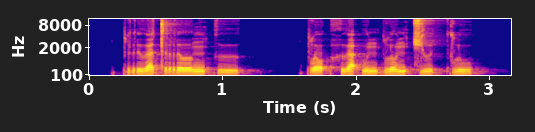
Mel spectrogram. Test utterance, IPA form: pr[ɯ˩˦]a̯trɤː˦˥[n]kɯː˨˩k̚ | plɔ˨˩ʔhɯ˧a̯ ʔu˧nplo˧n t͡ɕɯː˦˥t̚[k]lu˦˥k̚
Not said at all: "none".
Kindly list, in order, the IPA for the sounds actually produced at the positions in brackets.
ɯ˦˥, ŋ, k

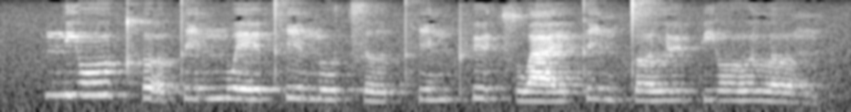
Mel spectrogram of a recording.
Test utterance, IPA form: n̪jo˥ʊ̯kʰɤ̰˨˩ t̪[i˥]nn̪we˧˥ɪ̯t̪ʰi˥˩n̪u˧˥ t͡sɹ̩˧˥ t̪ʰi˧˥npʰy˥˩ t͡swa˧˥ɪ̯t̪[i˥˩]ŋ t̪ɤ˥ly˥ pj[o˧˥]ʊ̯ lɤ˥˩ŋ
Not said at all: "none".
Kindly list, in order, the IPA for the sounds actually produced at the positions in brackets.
i˧˥, i˥˩, o˥

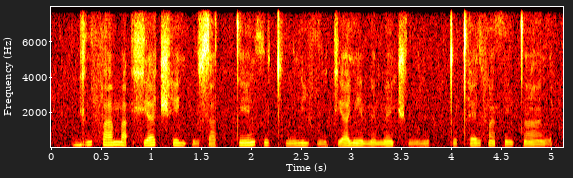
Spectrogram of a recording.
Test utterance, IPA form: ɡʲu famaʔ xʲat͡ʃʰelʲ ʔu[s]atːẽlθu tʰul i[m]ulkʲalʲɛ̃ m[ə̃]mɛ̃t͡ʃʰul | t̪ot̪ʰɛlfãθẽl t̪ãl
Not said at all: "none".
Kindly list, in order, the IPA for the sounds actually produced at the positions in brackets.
s, f, ɛ̃

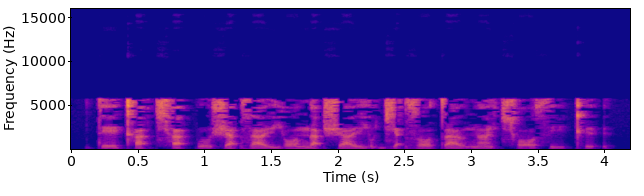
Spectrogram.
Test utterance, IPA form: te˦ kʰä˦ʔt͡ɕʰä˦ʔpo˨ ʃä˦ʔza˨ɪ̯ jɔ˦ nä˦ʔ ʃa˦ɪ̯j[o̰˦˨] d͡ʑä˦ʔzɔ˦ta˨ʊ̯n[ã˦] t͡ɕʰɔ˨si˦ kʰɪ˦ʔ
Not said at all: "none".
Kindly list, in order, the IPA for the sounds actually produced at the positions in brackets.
o̰˦˨, ã˦

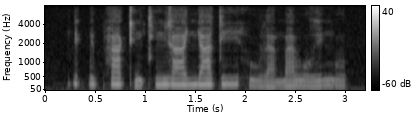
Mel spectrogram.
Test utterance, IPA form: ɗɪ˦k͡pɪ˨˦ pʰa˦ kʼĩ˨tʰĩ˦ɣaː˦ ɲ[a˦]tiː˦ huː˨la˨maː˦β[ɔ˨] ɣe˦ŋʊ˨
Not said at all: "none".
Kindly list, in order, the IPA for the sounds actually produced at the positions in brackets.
aː˦, o˨

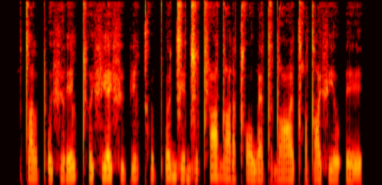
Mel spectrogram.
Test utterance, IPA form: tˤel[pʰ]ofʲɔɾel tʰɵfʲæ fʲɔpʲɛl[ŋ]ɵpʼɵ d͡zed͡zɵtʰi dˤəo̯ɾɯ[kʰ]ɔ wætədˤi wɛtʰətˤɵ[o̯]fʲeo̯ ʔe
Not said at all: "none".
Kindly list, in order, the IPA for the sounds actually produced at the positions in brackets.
pʼ, kʰ, tʰ, e̯

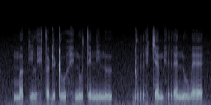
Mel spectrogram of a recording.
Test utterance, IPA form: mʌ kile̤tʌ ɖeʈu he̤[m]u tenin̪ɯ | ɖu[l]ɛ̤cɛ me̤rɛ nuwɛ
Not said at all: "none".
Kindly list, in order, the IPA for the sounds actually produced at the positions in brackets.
n̪, r

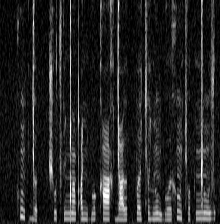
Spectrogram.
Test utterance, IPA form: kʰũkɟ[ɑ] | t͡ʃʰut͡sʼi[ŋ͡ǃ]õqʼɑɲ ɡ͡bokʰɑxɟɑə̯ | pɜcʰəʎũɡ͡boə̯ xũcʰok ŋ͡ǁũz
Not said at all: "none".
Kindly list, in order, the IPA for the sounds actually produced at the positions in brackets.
ə, ŋ͡ǃ

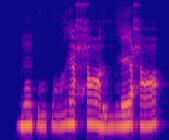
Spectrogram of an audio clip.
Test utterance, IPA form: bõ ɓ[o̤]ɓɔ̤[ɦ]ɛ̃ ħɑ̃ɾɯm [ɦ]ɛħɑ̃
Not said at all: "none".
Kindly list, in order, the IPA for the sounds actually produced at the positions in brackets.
o̤, ɦ, ɦ

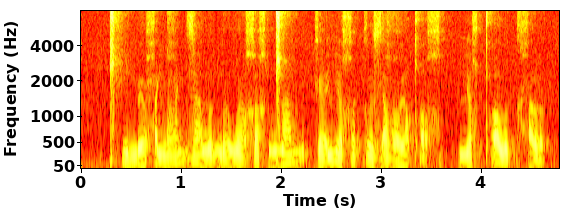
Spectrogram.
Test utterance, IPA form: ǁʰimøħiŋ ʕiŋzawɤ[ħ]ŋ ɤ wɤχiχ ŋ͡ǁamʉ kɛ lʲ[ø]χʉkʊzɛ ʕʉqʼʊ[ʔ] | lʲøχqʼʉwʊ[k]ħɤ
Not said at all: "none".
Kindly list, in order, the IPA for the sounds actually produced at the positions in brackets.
none, ʉ, χ, k

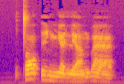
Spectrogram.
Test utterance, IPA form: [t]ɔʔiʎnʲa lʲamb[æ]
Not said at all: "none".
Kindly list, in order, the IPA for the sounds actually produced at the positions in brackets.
t, æ

